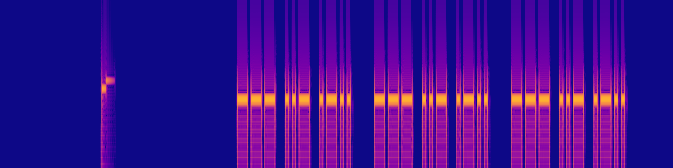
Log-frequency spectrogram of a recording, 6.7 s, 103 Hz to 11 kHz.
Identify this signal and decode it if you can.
Morse code, heard as a keyed tone, about 36 wpm, 700 Hz. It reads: OUL OUL OUL
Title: Multi-letter Phonemes Repeated 3x 35wpm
